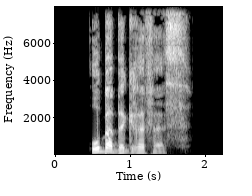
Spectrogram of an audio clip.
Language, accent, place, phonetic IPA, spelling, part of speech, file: German, Germany, Berlin, [ˈoːbɐbəˌɡʁɪfəs], Oberbegriffes, noun, De-Oberbegriffes.ogg
- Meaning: genitive singular of Oberbegriff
